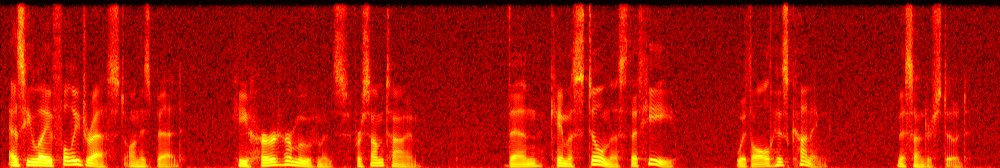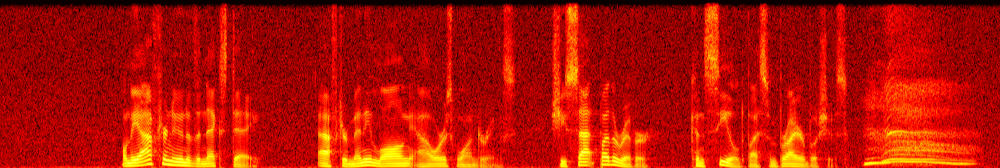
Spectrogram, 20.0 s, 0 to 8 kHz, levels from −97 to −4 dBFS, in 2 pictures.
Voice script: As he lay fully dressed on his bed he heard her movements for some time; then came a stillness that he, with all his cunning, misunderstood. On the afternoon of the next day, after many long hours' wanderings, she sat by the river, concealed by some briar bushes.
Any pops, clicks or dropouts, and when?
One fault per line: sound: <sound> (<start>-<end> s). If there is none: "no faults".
sound: breath (18.6-19.8 s)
